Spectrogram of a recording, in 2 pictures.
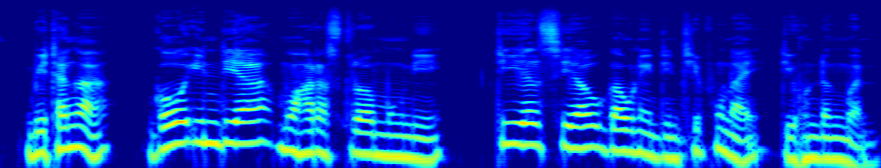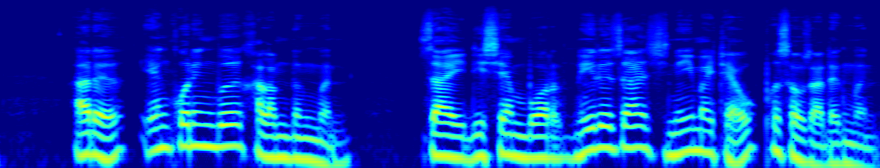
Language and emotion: Bodo, neutral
